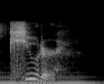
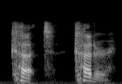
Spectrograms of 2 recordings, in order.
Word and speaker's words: cutter: Next up, okay, so here you were pronouncing this word as cuter. Okay, cute has only one T. Okay, this has two T's. All right, so this is now a short U sound. So it's cutter.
